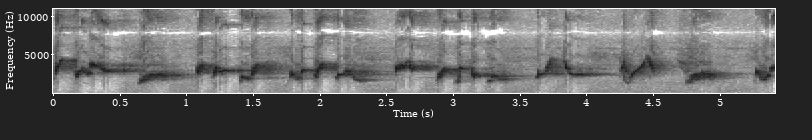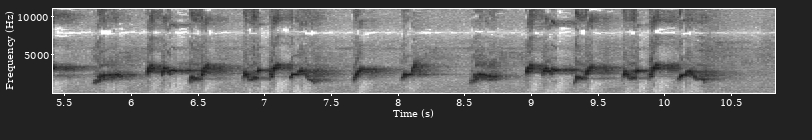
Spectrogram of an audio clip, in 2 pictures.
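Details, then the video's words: Red-whiskered bulbul singing steadily, a continuous stream of cheerful whistled phrases, each a short up-and-down warble, repeated roughly twice a second with hardly a pause. "chào mào hót cực hay"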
